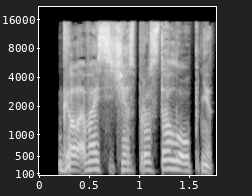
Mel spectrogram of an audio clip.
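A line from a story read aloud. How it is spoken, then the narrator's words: Hoarse croak. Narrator (Russian): хриплю я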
